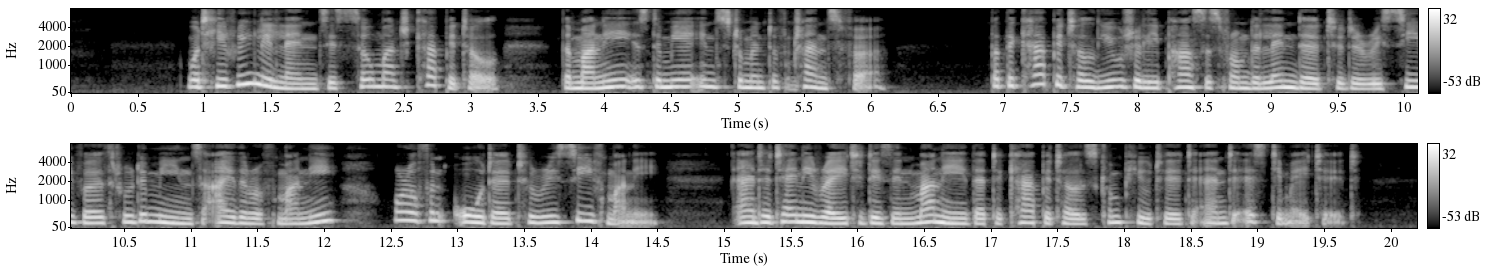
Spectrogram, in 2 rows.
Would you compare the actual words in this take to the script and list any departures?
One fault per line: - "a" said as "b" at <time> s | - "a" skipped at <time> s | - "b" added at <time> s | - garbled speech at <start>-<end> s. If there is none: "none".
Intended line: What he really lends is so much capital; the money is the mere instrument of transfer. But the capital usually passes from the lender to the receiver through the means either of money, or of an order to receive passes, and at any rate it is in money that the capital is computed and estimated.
- "passes" said as "money" at 14.1 s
